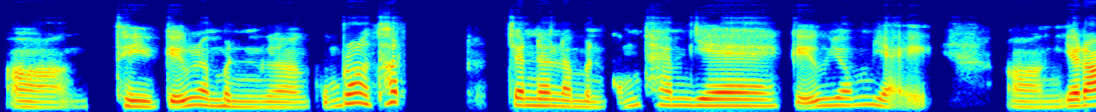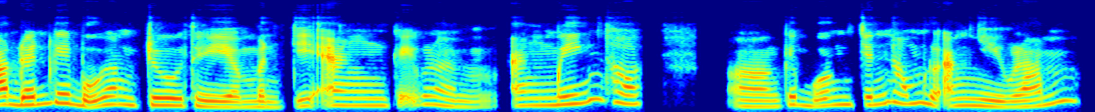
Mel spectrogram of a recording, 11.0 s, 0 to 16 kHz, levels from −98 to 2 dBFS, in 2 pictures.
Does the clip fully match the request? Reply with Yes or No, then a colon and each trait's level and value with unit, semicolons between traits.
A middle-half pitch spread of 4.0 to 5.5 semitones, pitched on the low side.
No: average, 4.7 semitones; high, 225 Hz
